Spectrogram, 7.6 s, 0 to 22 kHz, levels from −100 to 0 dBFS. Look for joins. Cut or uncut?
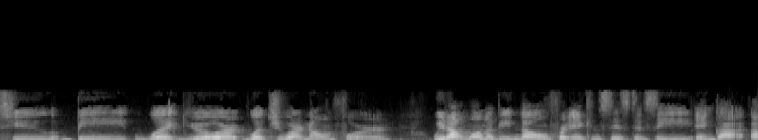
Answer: uncut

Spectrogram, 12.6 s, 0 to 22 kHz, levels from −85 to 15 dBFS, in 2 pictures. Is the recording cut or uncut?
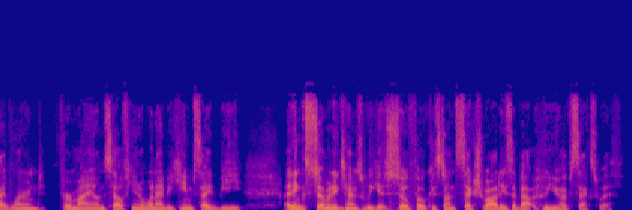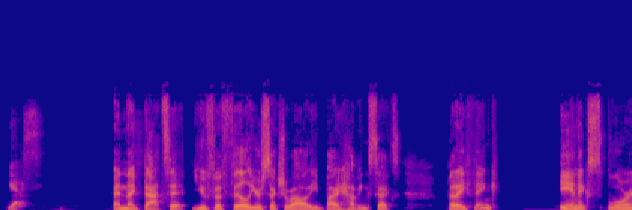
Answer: uncut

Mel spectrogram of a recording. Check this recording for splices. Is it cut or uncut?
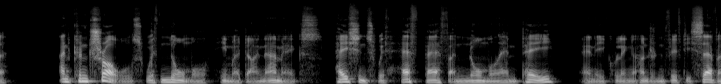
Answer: cut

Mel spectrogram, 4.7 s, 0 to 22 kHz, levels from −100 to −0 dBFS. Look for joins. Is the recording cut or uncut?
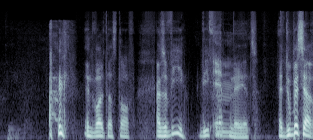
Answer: cut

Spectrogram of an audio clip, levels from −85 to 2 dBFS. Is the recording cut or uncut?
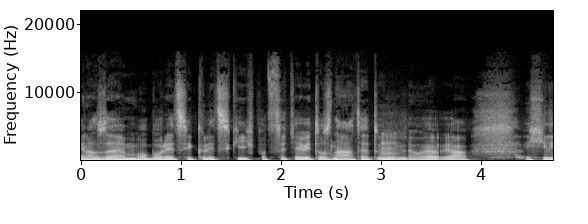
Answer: cut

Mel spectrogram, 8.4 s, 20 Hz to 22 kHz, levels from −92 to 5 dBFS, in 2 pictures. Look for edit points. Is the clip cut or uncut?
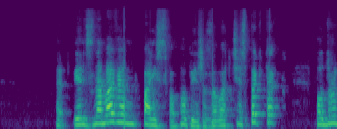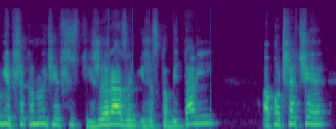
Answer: uncut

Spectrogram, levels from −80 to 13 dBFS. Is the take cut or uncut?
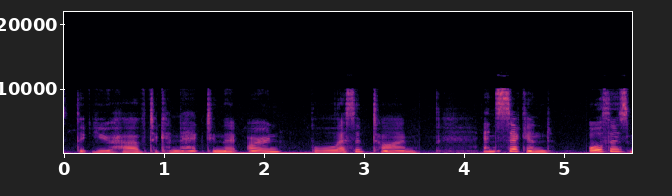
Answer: uncut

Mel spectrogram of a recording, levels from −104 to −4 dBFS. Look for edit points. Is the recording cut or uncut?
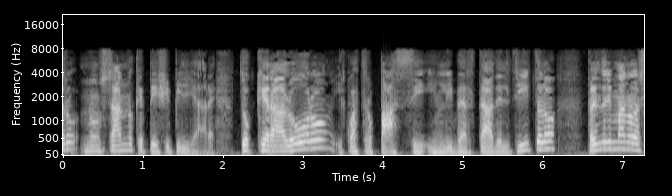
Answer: uncut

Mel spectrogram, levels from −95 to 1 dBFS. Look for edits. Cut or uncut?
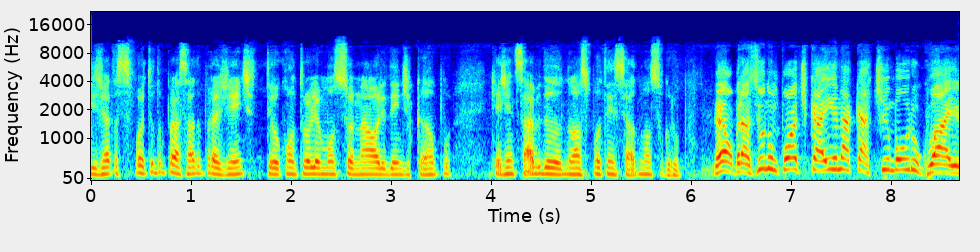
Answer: uncut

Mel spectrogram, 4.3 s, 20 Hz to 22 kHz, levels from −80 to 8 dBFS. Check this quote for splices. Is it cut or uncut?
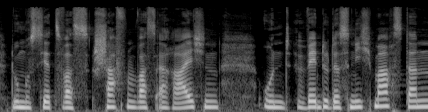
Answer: uncut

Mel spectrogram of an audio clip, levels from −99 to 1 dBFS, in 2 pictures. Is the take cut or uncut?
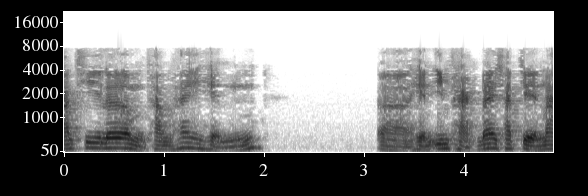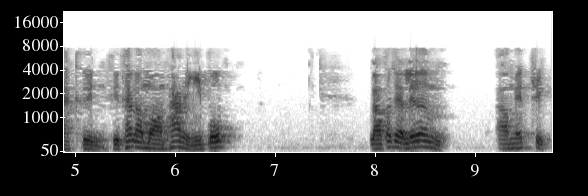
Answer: uncut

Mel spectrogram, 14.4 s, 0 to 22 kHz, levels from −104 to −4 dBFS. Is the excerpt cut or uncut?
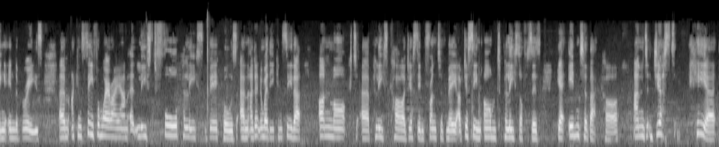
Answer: uncut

